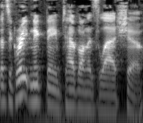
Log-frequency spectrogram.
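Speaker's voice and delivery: normal talking voice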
